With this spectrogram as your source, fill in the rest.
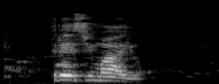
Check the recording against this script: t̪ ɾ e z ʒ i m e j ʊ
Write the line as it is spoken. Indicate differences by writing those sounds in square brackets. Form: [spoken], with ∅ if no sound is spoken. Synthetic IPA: t̪ ɾ e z [d͡ʒ] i m [a] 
